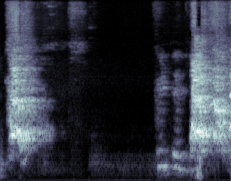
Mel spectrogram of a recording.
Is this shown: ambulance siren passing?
no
